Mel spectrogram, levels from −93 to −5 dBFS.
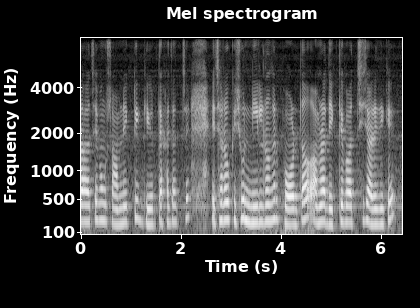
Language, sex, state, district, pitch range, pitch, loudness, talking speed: Bengali, female, Bihar, Katihar, 200-225 Hz, 205 Hz, -17 LUFS, 160 wpm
